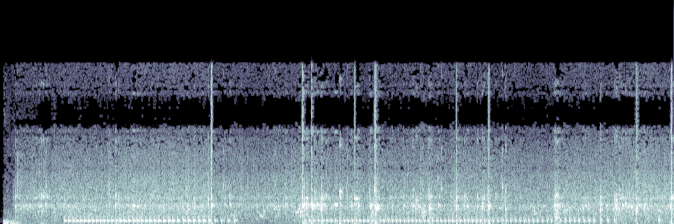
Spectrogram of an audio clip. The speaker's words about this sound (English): Did you hear that? Yeah, it kind of sounded like water lapping. Well, there was water lapping, and then there was like a little sound underneath it. Like underneath it.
